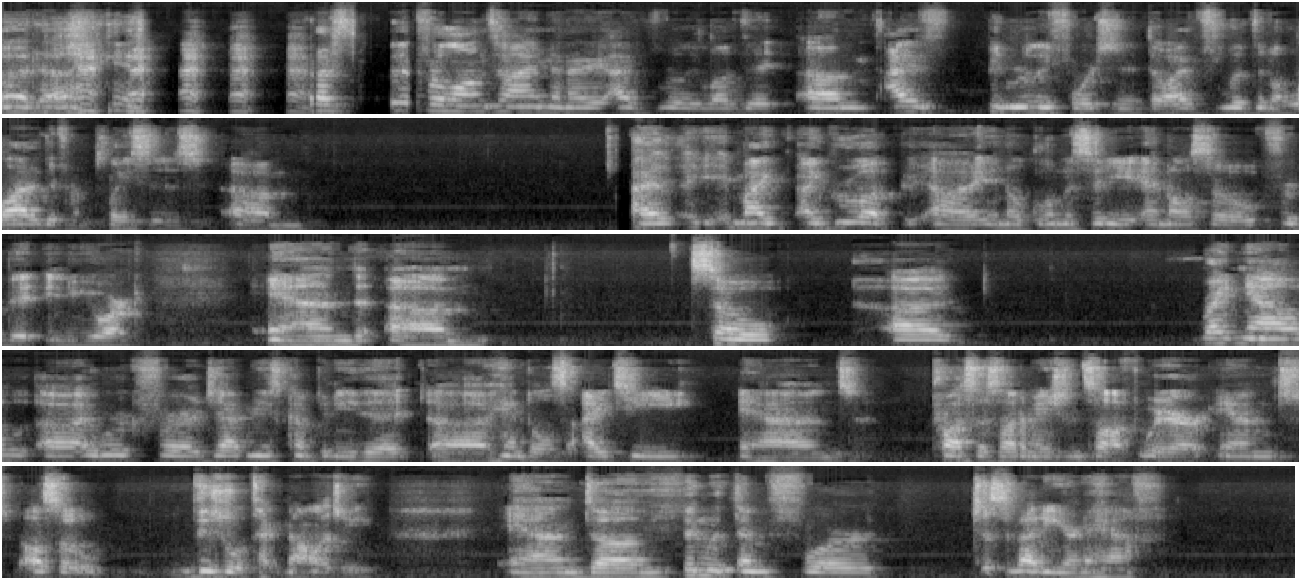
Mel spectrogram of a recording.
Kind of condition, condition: link, video call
